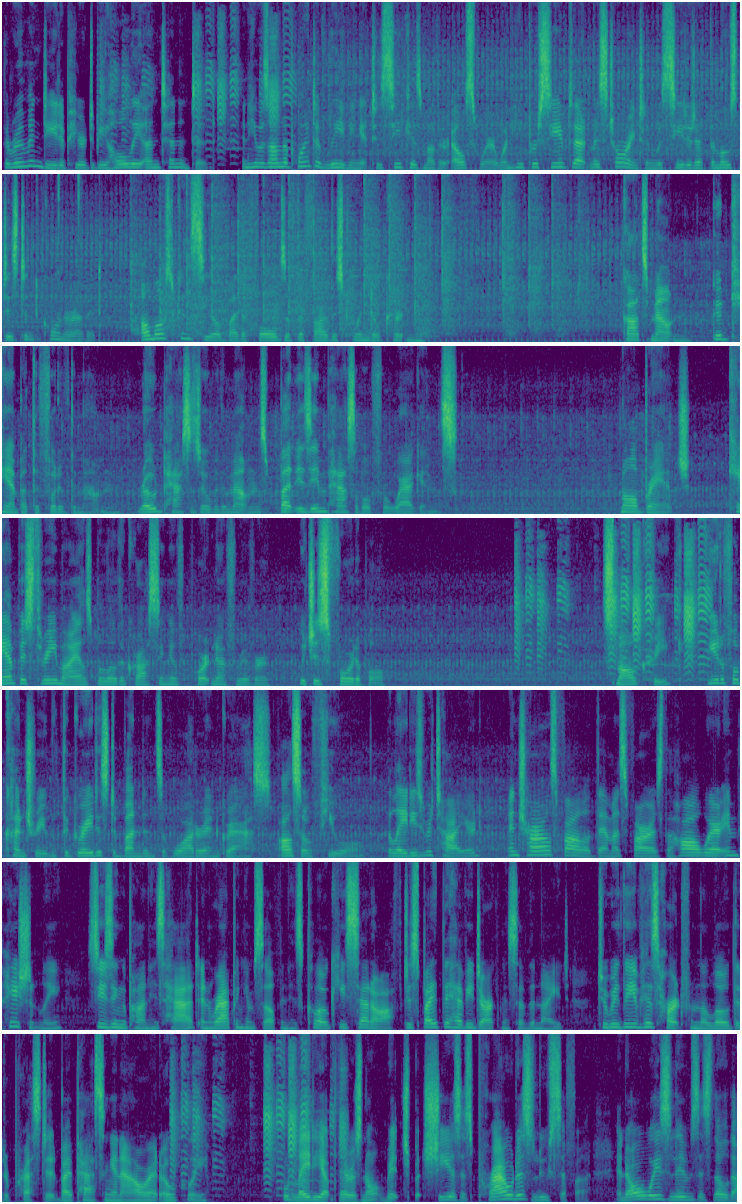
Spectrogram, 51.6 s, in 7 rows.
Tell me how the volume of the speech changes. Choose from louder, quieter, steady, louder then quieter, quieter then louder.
steady.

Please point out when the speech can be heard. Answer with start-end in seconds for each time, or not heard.
0.0-11.6, 13.6-19.4, 20.9-26.0, 28.1-46.4, 47.1-51.6.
